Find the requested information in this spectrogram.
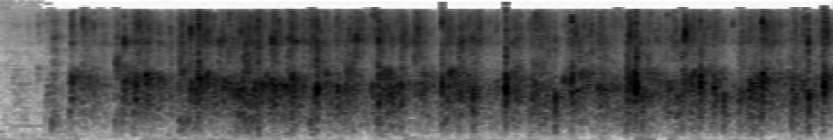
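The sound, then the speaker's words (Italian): A steady applause sound effect from a crowd, a dense wash of clapping hands that starts quickly and holds at a moderate level throughout, with no voices over it. “Scusate, doveva partire un applauso sul non farsi ammaliare, evitare di farsi ammaliare dalle sirene del giudizio facile.”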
